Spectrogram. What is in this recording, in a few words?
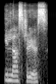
"illustrious", Indian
